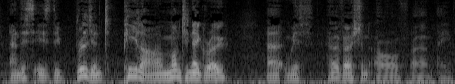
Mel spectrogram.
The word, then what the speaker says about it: Pilar Montenegro: Pilar Montenegro.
